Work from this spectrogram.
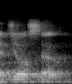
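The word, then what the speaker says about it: jostle: Okay, when you गो to Delhi bye बस डू यू जोशल इन द बस? या जोसल, टी is silent here, right?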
